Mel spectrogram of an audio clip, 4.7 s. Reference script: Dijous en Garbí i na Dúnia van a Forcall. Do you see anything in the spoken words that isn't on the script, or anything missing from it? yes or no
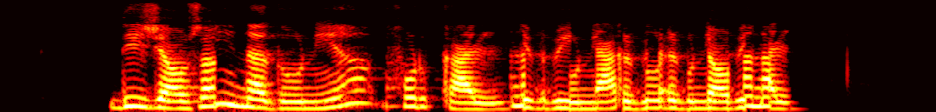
yes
